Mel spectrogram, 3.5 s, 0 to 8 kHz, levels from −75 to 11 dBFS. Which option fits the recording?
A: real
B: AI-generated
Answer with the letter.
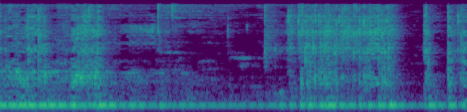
A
